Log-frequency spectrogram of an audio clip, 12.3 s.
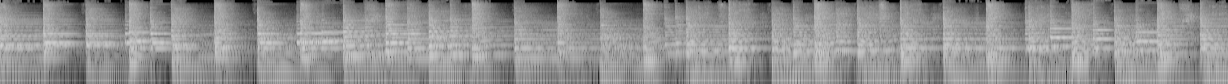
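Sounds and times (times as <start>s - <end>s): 
home ragtime music: 0.0s - 12.2s.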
